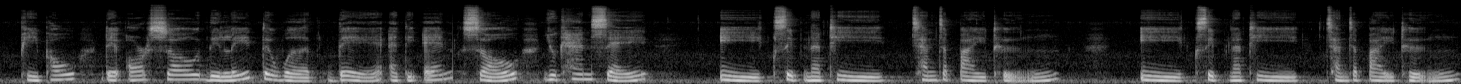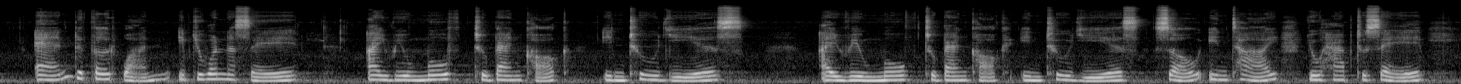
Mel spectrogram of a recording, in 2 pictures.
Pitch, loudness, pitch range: 195 Hz, -20 LUFS, 175-215 Hz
